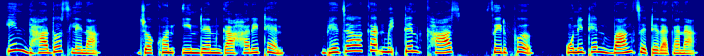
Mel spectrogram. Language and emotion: Santali, sad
